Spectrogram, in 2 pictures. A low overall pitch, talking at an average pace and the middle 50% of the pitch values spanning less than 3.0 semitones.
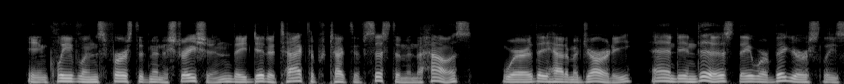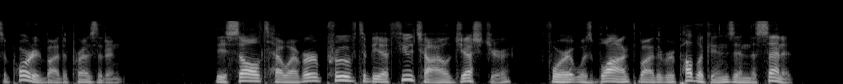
No: low, 115 Hz; average, 165 wpm; average, 4.9 semitones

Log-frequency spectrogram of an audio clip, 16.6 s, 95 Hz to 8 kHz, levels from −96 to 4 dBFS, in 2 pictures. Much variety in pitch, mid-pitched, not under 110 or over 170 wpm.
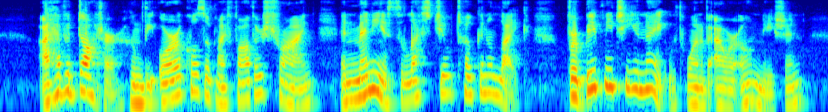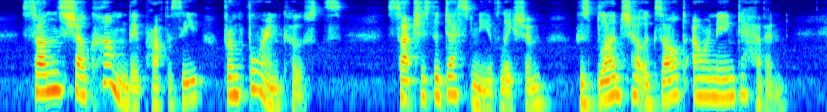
No: wide, 6.8 semitones; medium, 165 Hz; average, 180 wpm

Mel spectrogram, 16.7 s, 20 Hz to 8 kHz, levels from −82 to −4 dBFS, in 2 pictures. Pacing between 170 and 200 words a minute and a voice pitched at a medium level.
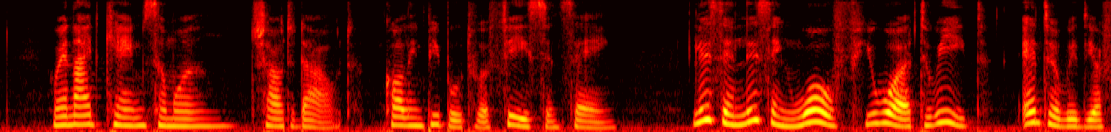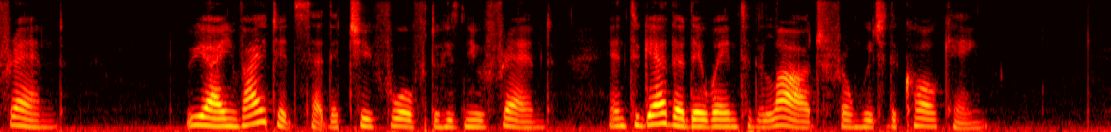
Yes: average, 175 wpm; medium, 165 Hz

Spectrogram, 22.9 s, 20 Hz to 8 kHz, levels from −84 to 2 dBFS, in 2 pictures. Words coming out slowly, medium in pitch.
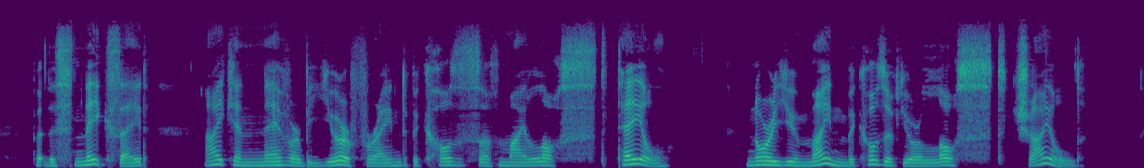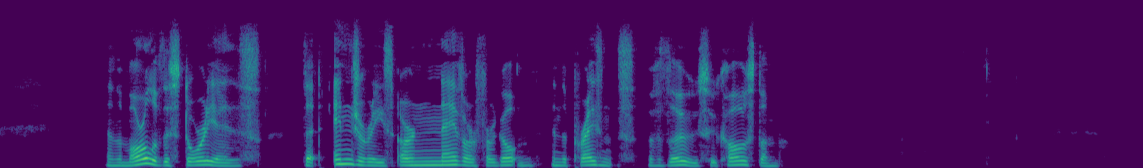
Yes: slow, 90 wpm; medium, 160 Hz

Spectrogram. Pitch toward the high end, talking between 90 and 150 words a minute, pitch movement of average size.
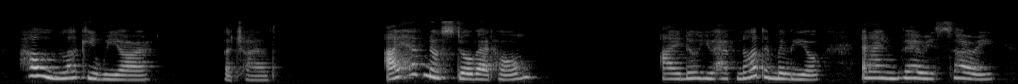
Yes: very high, 265 Hz; slow, 135 wpm; average, 4.0 semitones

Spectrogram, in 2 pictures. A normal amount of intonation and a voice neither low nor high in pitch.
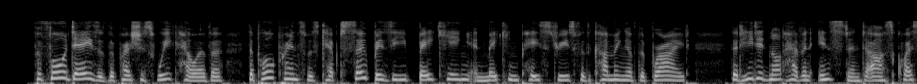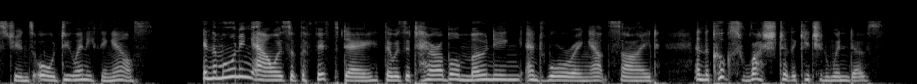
No: average, 3.4 semitones; high, 205 Hz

